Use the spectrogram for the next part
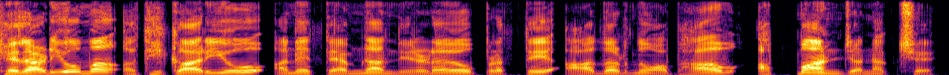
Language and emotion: Gujarati, disgusted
